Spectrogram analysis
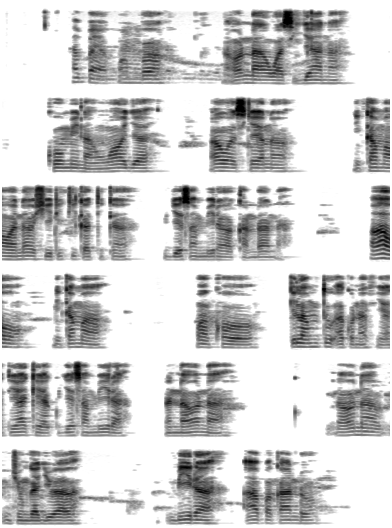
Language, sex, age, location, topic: Swahili, female, 36-49, Nakuru, government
